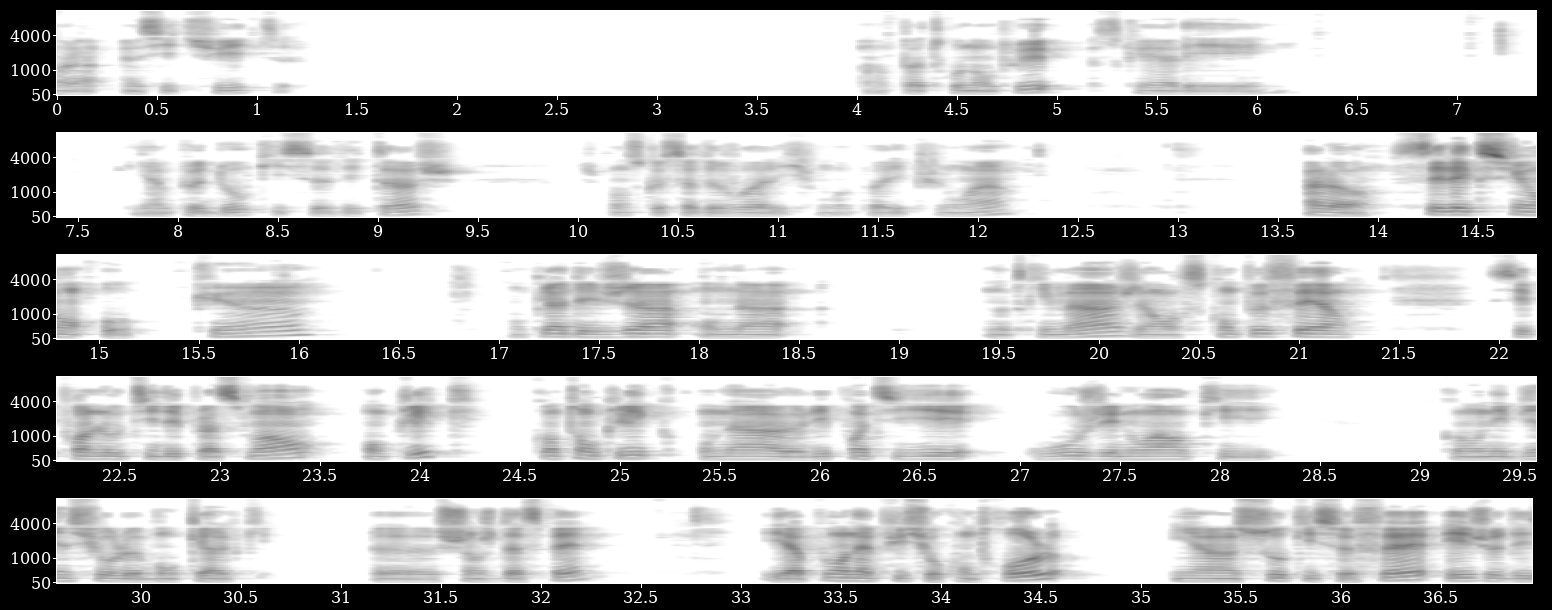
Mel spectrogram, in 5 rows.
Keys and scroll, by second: 4.8 Delete, 7.1 Delete.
